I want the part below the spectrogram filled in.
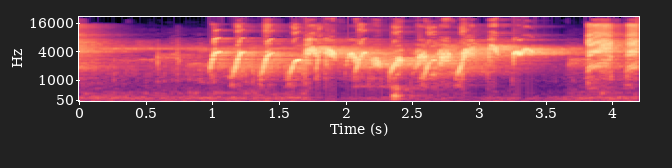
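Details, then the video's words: Greater green leafbird song used as a lure and therapy for other birds: a rapid run of sharp, bright upslurred and downslurred notes, closely strung together for about three seconds over a faint steady high tone, then an abrupt loud burst. "SUARA CUCAK IJO TROTOL GACOR, AMPUH UNTUK PANCINGAN DAN TERAPI"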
